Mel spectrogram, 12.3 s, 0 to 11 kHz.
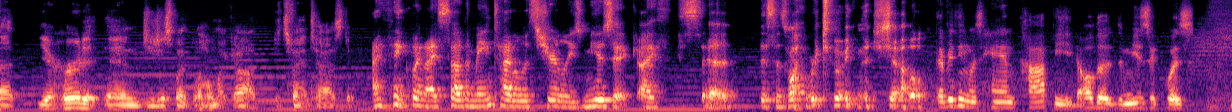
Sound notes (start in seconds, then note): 7.6 laughing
